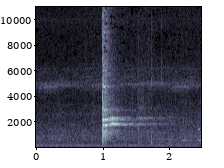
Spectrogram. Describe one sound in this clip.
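A metal bat strikes a ball with a sharp ping.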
